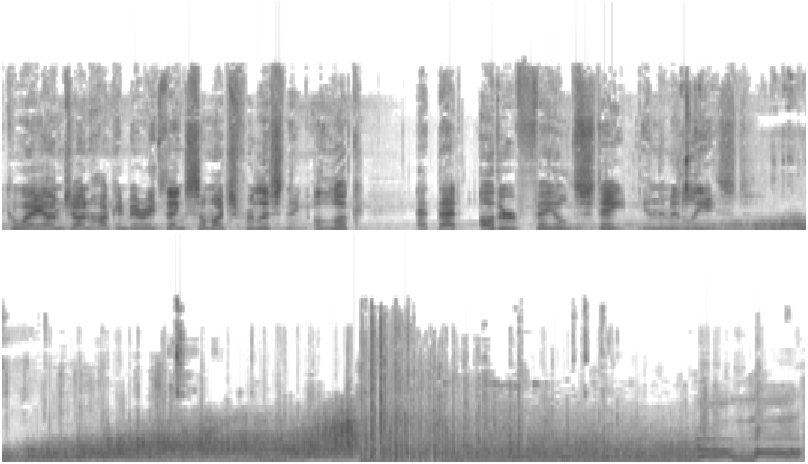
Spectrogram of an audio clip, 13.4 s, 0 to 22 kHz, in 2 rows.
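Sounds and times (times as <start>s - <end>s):
speech: 0.0s - 7.2s
sharp blast of an airstrike: 5.0s - 12.8s
airstrike explosions in Yemen: 5.1s - 12.9s.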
